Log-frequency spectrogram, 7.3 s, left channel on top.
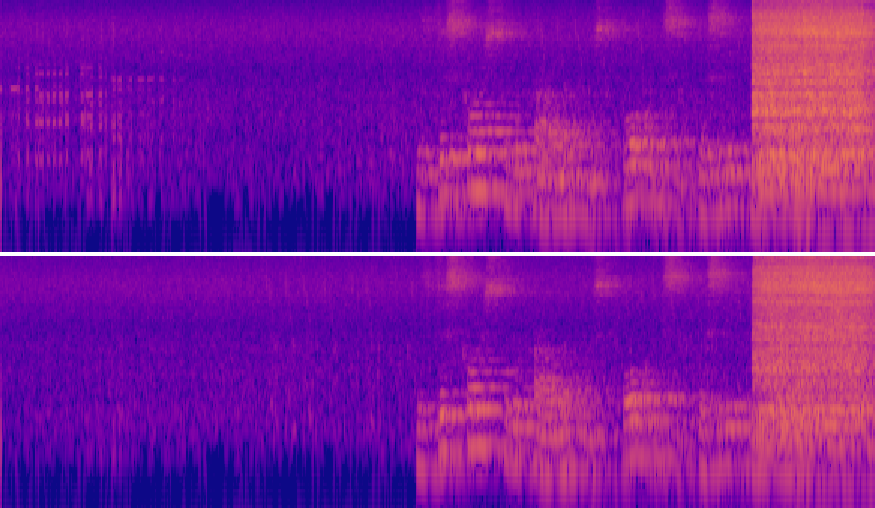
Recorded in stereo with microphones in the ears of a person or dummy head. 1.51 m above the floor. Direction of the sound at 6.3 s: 40° left (ahead or behind).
